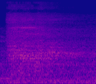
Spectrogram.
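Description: One sharp, close breath drawn in through the nose during an isometric strengthening yoga exercise, a loud airy intake held steady for about a second and a half.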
